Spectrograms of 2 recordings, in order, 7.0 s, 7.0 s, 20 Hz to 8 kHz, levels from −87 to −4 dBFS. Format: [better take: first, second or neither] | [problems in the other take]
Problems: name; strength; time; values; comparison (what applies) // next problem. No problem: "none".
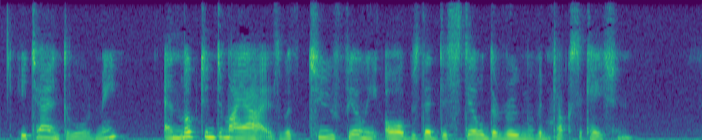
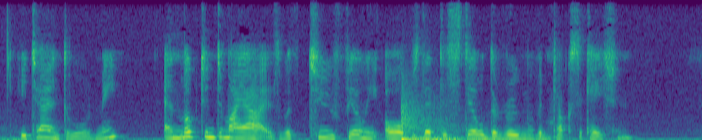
first | background sound (Explosion); 7 dB below the speech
